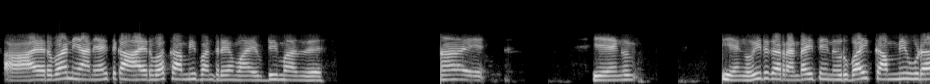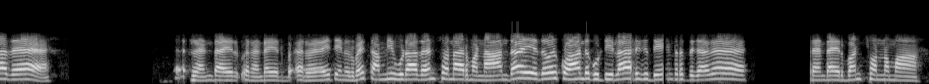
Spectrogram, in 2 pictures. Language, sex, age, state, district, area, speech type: Tamil, female, 18-30, Tamil Nadu, Vellore, urban, conversation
